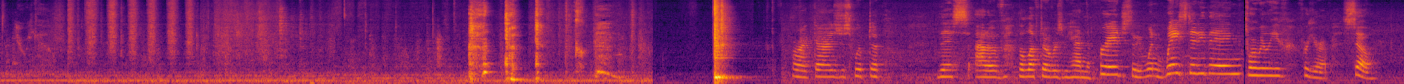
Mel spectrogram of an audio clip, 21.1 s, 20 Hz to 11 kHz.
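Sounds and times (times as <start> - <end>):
steady low hum: 0.0 - 10.0
person coughing: 7.0 - 9.4.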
